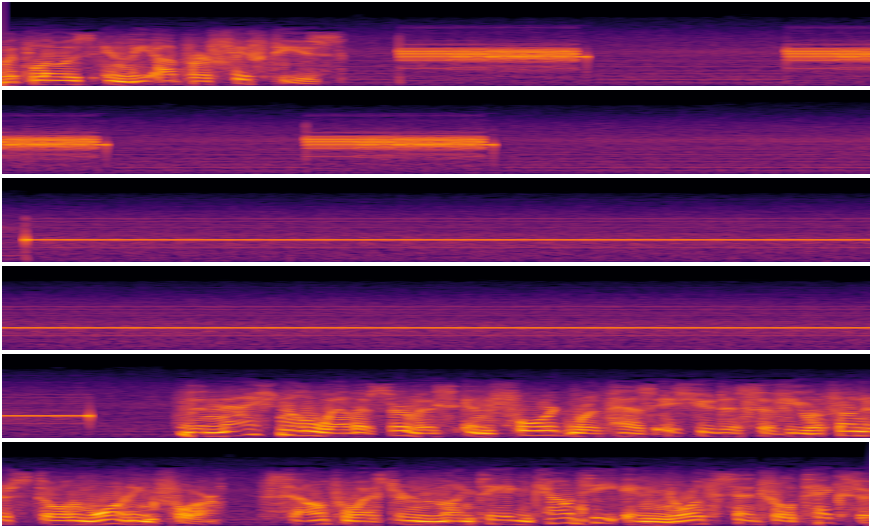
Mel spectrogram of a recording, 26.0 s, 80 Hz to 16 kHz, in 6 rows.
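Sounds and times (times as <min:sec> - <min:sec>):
single-pitch warning alarm tone: 0:02.0 - 0:03.0, 0:03.9 - 0:04.9, 0:05.8 - 0:06.8
data bursts: 0:05.9 - 0:06.8.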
